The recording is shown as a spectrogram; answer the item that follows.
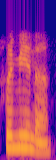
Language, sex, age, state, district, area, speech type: Kashmiri, female, 30-45, Jammu and Kashmir, Ganderbal, rural, conversation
